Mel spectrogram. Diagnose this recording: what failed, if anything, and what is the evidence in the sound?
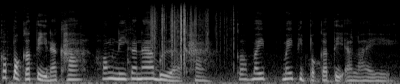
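Cable scratch noise from 1.47 to 2.35 s: dense, uneven rustling about 10 dB below the speech. Likely a worn analogue connector's shifting contact resistance.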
